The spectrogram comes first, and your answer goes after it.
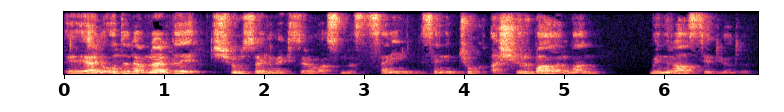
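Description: Over a quiet background with audible room echo, a man talks at a moderate pace in a fairly high pitch, his voice making very wide pitch swings. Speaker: journalist. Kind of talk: interview host questions. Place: studio.

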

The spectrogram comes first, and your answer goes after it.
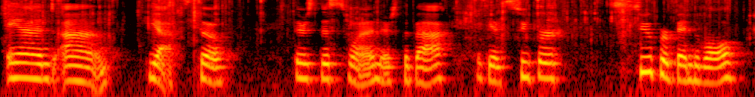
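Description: At a very slow pace with long, frequent pauses, a woman speaks at a fairly high pitch over noticeable background noise. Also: fairly even intonation. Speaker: YouTuber. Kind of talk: casual chat. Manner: friendly, chatty.

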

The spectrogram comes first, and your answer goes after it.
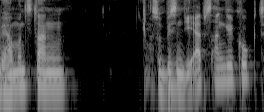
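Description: With a dark, mellow tone, a man talks at a medium pitch. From Saxony (Dresden). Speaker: app agency founder presenting a startup. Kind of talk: conference talk. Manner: hesitant, many filler sounds.

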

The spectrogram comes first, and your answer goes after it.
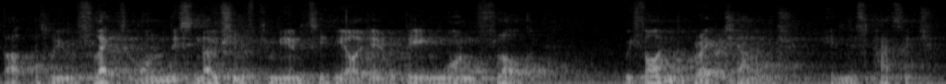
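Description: The recording has audible room echo. Light background noise is also present. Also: moderate pace. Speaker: priest leading the service. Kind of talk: church liturgy and sermon. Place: church. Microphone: camera far.

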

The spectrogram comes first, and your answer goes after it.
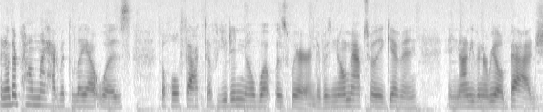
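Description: Faint music plays in the background as a woman speaks at a very fast pace. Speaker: convention photographer and reviewer. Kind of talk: casual talk to camera. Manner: stuttering, halting. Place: home room. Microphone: lapel.

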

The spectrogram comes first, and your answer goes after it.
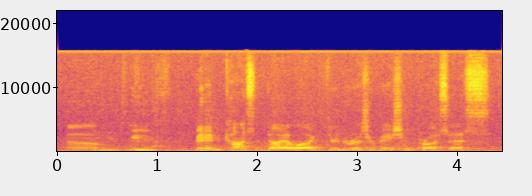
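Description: This man talks at a moderate pace. Background noise is noticeable behind him. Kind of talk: testimonial interview answer. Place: home room. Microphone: camera far.

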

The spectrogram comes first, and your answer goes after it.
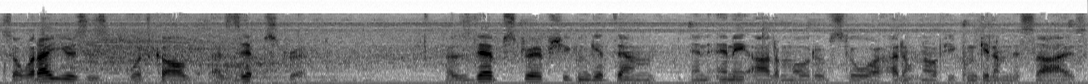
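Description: A man talks at a fairly quick pace, his voice dry with no echo over noticeable background noise. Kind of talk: tutorial.

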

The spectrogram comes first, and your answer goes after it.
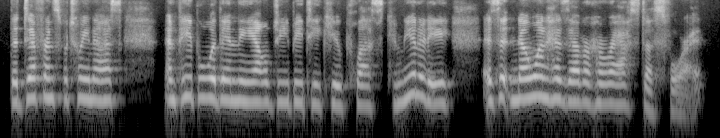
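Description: A woman with a Mississippi accent speaks at a fairly quick pace in a fairly high voice, with fairly even intonation. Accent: Mississippi Southern. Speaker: public commenter. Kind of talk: public comment speech.

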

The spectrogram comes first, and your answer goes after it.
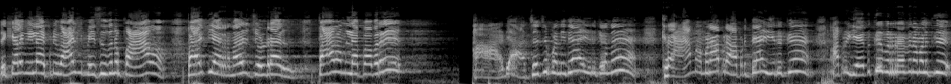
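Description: In a cartoonish character voice, a female-sounding voice talks at a moderate pace with an extremely high pitch. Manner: chatty, grumbling.

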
